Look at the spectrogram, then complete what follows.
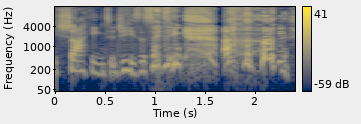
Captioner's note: both laugh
